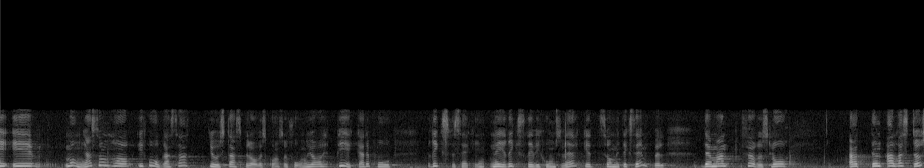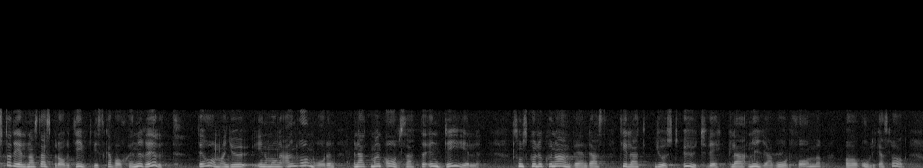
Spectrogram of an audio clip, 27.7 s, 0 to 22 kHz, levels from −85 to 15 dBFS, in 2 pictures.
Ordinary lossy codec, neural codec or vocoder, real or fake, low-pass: none; none; real; none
